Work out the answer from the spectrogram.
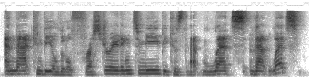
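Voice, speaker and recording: Woman co-host with a deep voice, earnest, chatty filler words. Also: steady tone, a little slow. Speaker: podcast co-host. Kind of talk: casual podcast discussion.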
